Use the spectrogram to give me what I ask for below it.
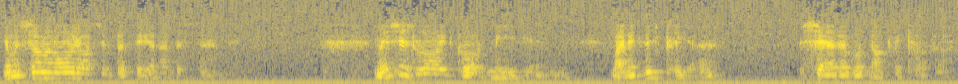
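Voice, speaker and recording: An actor playing a grave, persuasive Welsh chapel minister with solemn, measured speech in a 1970s radio drama. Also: male voice, medium pitch, big pitch swings, natural voice. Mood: solemn, firm. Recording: noisy old radio broadcast recording with hum.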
